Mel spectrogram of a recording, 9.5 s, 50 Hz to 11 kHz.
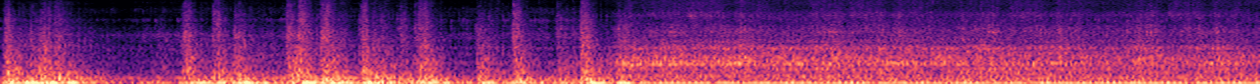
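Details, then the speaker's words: Creda 3730 washing machine, bought at auction and thought not sold in working order, front door trim missing and front seal thought gone: heavy irregular thumps hammer for about four seconds of drum spin-up, then settle into a steady low rumble; vicious banging start. "Well, that was a vicious start. That banging was bad."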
